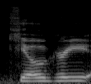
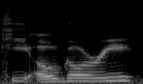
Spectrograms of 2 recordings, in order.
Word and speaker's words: Kyogre: remember that part where they pronounce uh key Kyogre as kyogori oh wow really why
